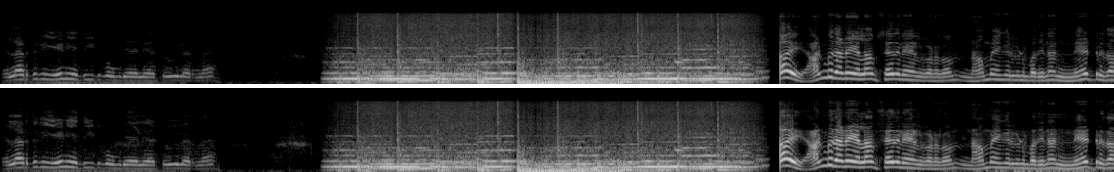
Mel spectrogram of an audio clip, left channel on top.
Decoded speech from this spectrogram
எல்லா இடத்துக்கும் ஏணியை தூக்கிட்டு போக முடியாது இல்லையா டூ வீலரில். ஹாய் அன்பு தானே எல்லாம் சேது நேயர்களுக்கு வணக்கம். நம்ம எங்கே இருக்குன்னு பார்த்தீங்கன்னா நேற்று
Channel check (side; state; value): both; normal; correlation 0.97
